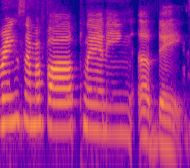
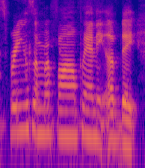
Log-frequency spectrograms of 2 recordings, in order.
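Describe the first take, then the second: First: Loud, raised title call-out, slowing at the end; high, loud heading with a stretched finish; segment announcement. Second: Said in the usual way. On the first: Real, not acted. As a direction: announce it big, high and drawn out.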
